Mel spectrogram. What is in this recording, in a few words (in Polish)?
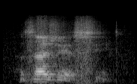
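"zazesy", Kurpie dialect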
